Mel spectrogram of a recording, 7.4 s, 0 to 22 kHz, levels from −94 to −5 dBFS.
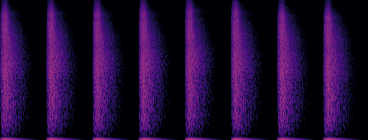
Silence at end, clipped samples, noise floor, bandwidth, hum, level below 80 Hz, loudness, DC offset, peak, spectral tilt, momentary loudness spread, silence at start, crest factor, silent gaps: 0 s; under 0.1%; -72 dBFS; over 20 kHz; none; -86 dBFS; -45 LUFS; under 0.1%; -28 dBFS; 2.5 dB/octave; 19 LU; 0 s; 20 dB; none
